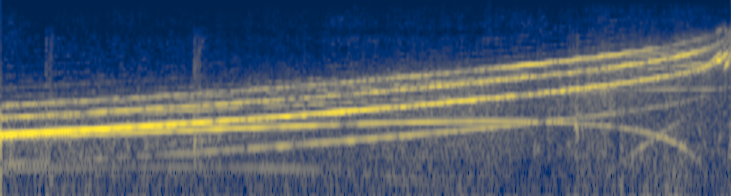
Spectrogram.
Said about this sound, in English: you can hear the chirp occurring as it sweeps up to higher frequencies and the amplitude grows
